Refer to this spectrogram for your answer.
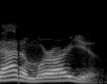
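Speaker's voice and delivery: put-on heartbroken father voice. Preacher acting out God calling to Adam: God as a broken-hearted father. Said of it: "I don't think it was a harsh voice".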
